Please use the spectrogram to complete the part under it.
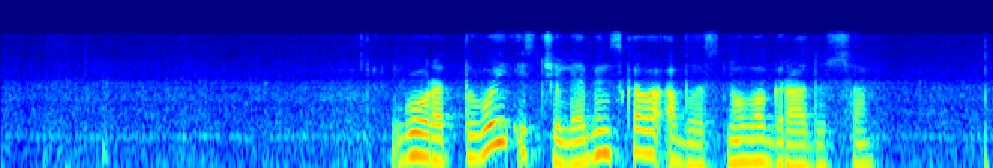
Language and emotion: Russian, neutral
